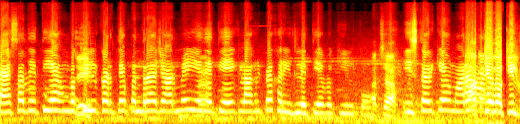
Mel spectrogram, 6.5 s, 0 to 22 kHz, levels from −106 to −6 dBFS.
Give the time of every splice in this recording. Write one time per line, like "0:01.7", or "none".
none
